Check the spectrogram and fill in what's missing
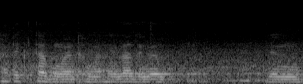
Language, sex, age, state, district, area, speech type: Bodo, male, 30-45, Assam, Chirang, rural, spontaneous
